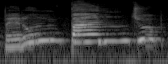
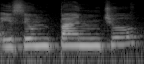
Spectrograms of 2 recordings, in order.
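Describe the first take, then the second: First: "un pancho" stretched slow and pitched high; dramatic emphasis on "pancho"; stress on pancho. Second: Said in the usual way. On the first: Real, not acted. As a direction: lean on "pancho" slowly, way up. Repeats for emphasis.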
